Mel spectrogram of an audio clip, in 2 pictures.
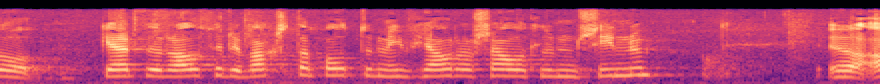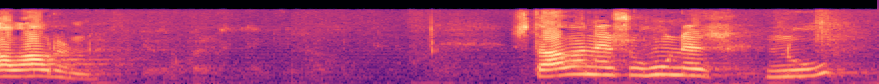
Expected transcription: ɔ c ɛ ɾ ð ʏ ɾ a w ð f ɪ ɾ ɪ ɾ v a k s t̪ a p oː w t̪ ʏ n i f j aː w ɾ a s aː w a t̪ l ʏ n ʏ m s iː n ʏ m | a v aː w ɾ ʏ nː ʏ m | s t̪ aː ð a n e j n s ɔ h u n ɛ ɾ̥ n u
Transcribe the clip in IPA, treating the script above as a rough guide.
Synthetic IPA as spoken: ɔ c ɛ ɾ ð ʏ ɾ a w ð f ɪ ɾ ɪ ɾ v a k s t̪ a p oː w t̪ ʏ m i f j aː w ɾ a s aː w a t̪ l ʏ n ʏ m s iː n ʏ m | a w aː w ɾ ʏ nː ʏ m | s t̪ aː ð a n e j n s ɔ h u n ɛ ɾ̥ n u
